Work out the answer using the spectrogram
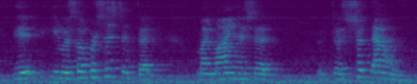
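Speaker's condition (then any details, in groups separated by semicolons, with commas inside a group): Cerebral palsy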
